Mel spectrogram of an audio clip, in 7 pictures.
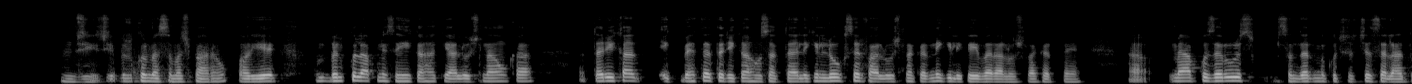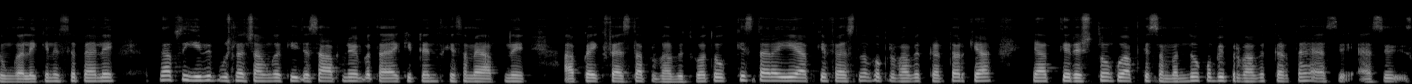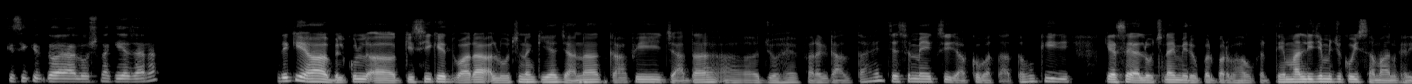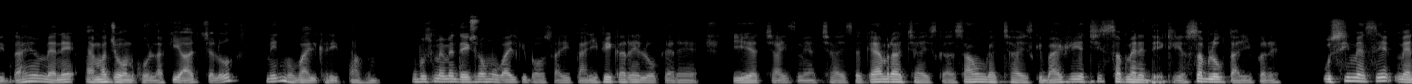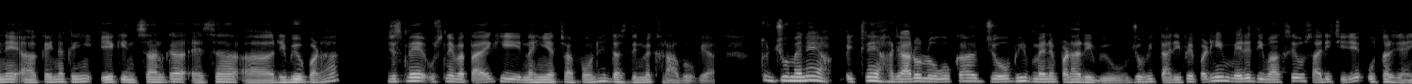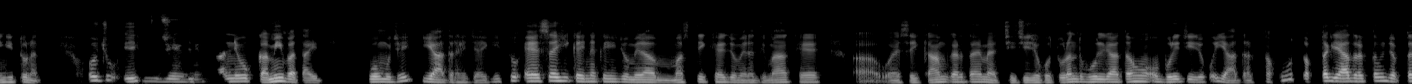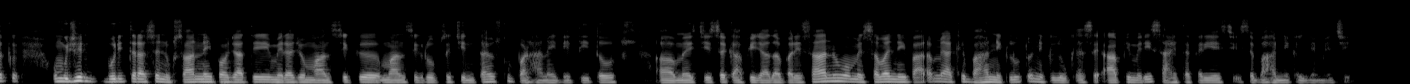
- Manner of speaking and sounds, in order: in English: "टेंथ"; sniff; in English: "साउंड"; in English: "रिव्यू"; in English: "रिव्यू"; "मस्तिष्क" said as "मस्तिक"
- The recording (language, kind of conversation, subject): Hindi, advice, आप बाहरी आलोचना के डर को कैसे प्रबंधित कर सकते हैं?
